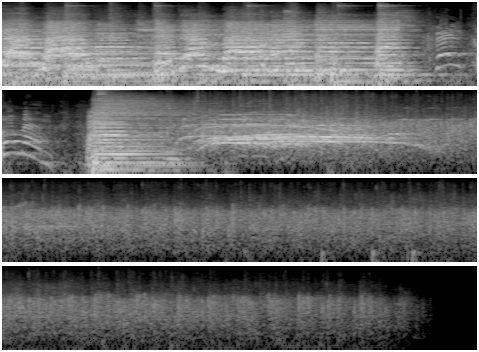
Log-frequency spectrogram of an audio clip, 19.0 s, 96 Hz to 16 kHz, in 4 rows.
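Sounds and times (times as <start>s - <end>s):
audience applauding: 6.2s - 18.6s.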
